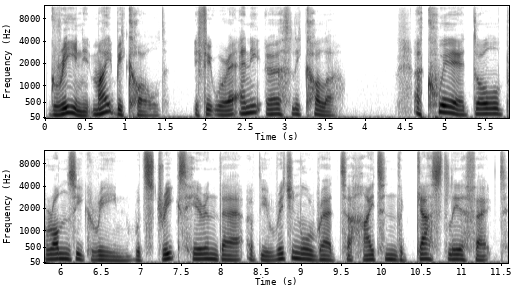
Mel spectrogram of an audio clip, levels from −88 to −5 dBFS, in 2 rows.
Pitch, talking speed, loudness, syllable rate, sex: 140 Hz, 150 wpm, -18 LUFS, 4.4 syllables/s, male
